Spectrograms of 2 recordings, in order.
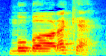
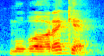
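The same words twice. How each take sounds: The two takes are said the same way.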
